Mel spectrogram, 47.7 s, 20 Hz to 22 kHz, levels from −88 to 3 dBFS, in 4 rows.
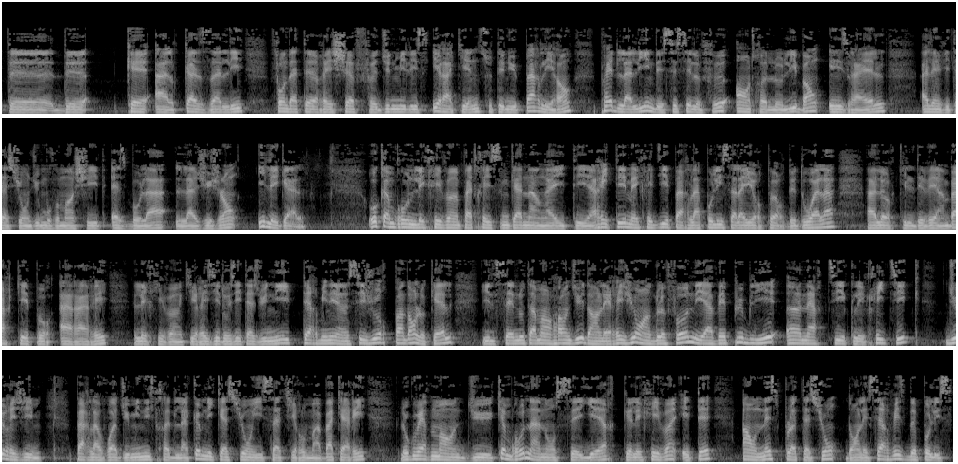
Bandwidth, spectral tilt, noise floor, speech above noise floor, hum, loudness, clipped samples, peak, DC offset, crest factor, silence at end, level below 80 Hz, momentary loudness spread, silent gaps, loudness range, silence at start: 8.8 kHz; -5.5 dB/octave; -48 dBFS; 23 dB; none; -25 LUFS; under 0.1%; -8 dBFS; under 0.1%; 18 dB; 0 s; -52 dBFS; 4 LU; none; 2 LU; 0 s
